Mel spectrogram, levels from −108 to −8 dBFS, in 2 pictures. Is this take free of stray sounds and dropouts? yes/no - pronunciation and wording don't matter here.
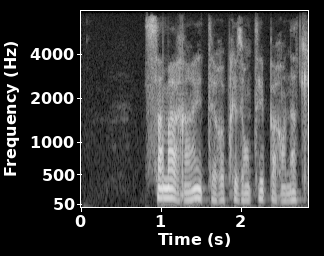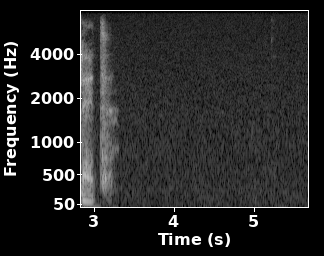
yes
